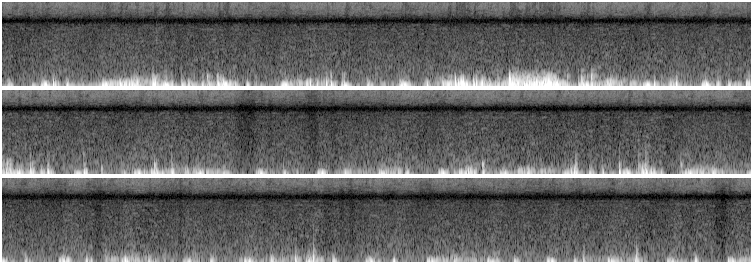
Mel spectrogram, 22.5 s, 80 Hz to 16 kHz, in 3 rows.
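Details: Own heartbeat beating fast and hard, deep strong thumps at about 100 a minute, with a few low stomach gurgles heard too: fast forceful heartbeat.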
